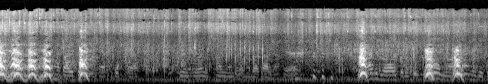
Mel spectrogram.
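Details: Kaido barks at a dog park, eager to play and be chased. A quick burst of four yelping barks opens, then a woman talks, then single barks return in the last few seconds against outdoor ambience.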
